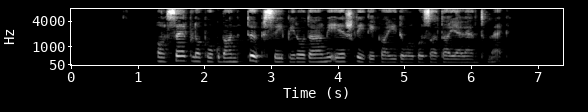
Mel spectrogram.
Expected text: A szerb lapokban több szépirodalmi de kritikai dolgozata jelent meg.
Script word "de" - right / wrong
wrong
